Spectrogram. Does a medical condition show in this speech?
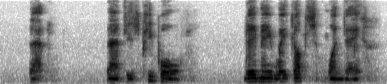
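Yes: cleft lip and palate; lisp.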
